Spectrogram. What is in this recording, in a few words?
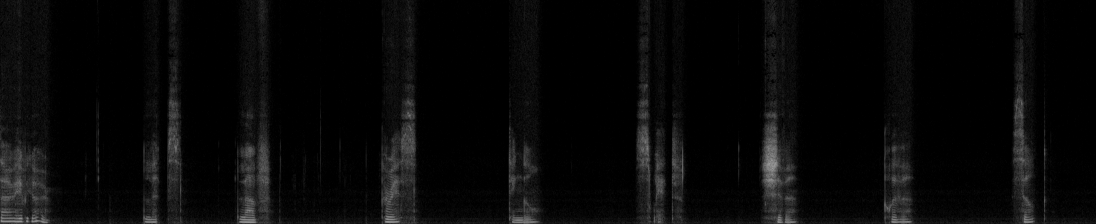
Romantic; F4A; Romantic Words Challenge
